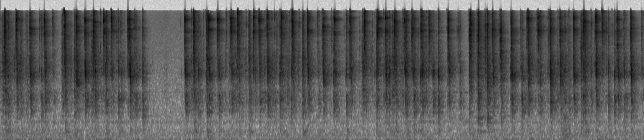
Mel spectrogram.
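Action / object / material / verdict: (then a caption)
tap / plastic mechanical keyboard / plastic / none. Fingertips type steadily and rapidly on a full-size backlit mechanical gaming keyboard with plastic keycaps and Cherry MX Blue switches, resting on a desk. The key presses are bright, sharp clicks that stop dead, with a brief pause just after two seconds before the fast typing resumes.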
